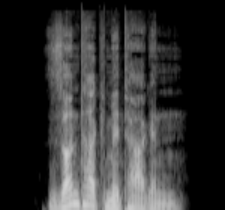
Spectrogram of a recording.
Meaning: dative plural of Sonntagmittag
- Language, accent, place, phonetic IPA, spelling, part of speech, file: German, Germany, Berlin, [ˈzɔntaːkˌmɪtaːɡn̩], Sonntagmittagen, noun, De-Sonntagmittagen.ogg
